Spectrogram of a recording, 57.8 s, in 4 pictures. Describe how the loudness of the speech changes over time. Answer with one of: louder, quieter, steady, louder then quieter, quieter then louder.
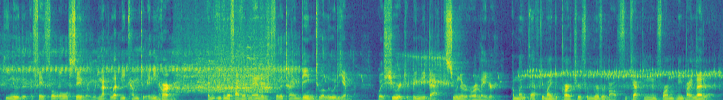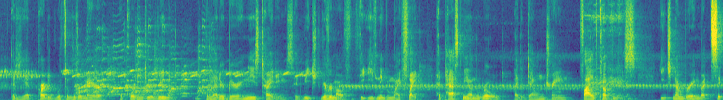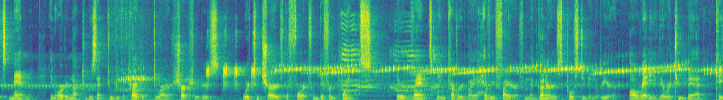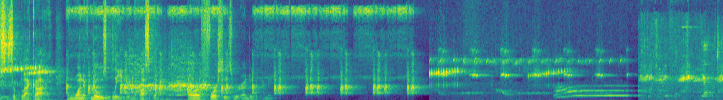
steady.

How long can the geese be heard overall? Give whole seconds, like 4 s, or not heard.
9 s.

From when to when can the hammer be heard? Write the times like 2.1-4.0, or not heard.
not heard.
